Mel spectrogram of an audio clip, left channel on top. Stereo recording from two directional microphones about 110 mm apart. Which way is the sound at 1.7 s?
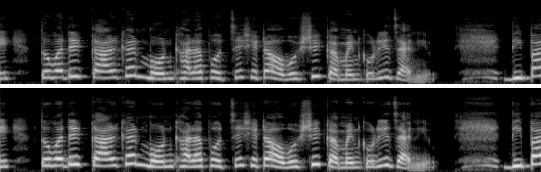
40° right (ahead or behind).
